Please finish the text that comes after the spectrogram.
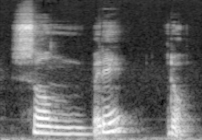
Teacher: la R se pronuncia con la punta de la lengua sin expulsar el aire, sin vibrar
